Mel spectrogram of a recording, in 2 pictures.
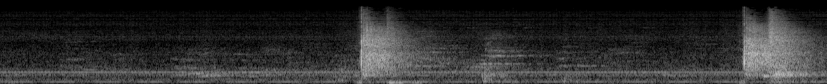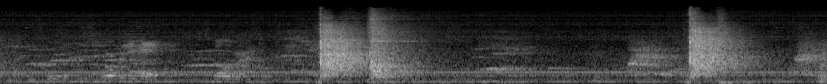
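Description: Baseball bat striking pitched balls in a batting cage: four sharp cracks about four seconds apart, each with a short ring-out, one followed half a second later by a second knock. A steady hum runs underneath.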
